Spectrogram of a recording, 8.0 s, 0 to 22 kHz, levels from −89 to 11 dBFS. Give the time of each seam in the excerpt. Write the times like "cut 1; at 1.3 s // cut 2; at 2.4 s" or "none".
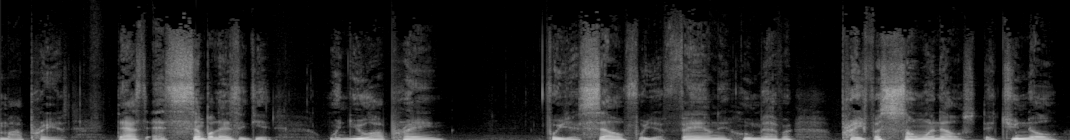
none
